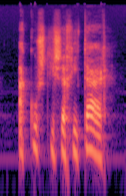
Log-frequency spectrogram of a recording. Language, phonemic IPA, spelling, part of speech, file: Dutch, /aːˌkus.ti.sə ɣiˈtaːr/, akoestische gitaar, noun, Nl-akoestische gitaar.ogg
- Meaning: acoustic guitar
